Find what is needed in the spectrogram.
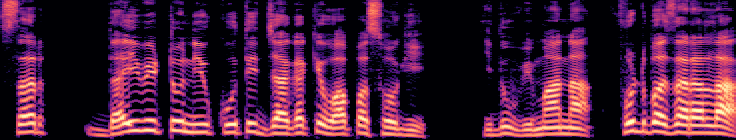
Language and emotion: Kannada, angry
